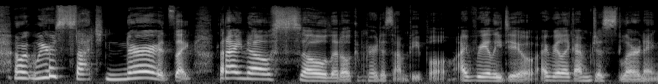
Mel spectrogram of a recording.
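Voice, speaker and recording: Noticeable background noise sits behind a woman speaking at a moderate pace in a Canadian accent. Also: hardly any pauses. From Vancouver, western Canada. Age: 20s. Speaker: vintage shop owner. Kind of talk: casual interview. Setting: at home.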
